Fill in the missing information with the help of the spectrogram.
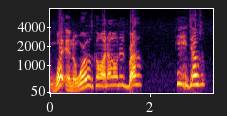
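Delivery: very high-pitched disbelieving voice; mock incredulous. Brothers reacting to Joseph's reveal, mock disbelief. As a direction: imitate stunned brothers in a squeaky-high pitch.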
